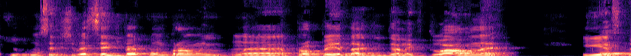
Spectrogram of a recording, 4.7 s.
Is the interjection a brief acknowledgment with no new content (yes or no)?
yes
